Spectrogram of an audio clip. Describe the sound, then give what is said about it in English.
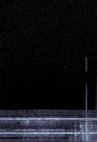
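A telephone rings with a steady, bright electronic tone as an FBI agent phones the agent in charge of the San Francisco FBI bureau, then a short clatter near the end, like the receiver being lifted. No one speaks. “And to add insult to injury, while it fretted over its watching and waiting, one of the FBI agents had reason to phone in to the agent in charge of the San Francisco Bureau.”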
